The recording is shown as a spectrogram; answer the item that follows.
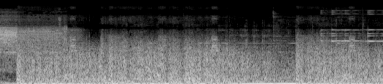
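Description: Gunshots from a gun in a video game: a loud, dense roar of gunfire that holds at a steady level for the whole clip, with no separate, countable shots.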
